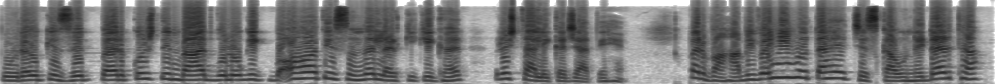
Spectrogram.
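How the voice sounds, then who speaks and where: A woman narrating a cartoon story in a lively storytelling manner. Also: fairly high pitch, moderate pace, no echo.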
